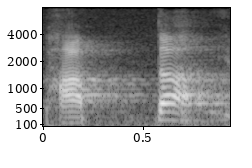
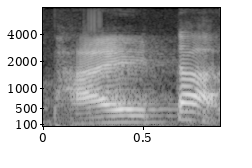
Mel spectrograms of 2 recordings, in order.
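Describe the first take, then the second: First: The p sound is kept before the ending. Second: The l sound is kept before the ending. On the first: The speaker calls it right. "뒤에 있는 자음이 남아요. 그래서 밥다 이런 식으로 발음을" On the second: The speaker calls it wrong. "밝다 이렇게 발음을 해야 되는데 그렇게 발음하는 것이 아니라"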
